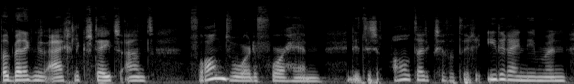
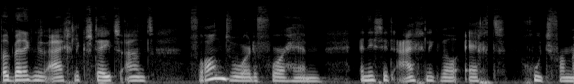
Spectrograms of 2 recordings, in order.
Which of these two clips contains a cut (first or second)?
first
